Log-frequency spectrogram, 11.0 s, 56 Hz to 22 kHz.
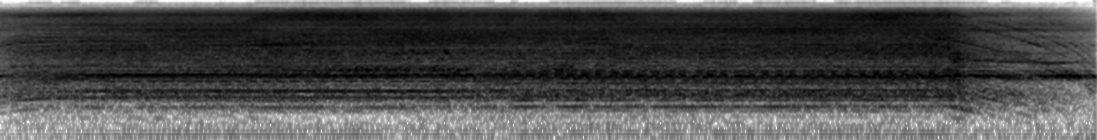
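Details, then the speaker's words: WEN 2000psi 1.6gpm electric pressure washer spraying soap: steady high motor whine holds, then pitch sags as load comes on; motor straining and bogging under load. "it almost seems to want to bog down a little bit that actually performed better than the first time"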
